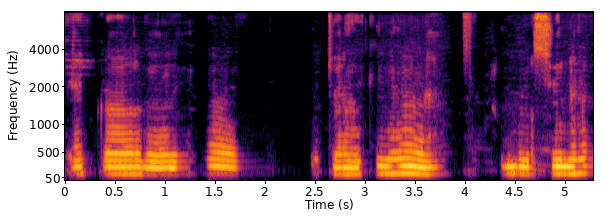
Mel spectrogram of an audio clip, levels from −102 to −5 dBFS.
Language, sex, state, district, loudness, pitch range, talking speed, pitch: Hindi, male, Jharkhand, Sahebganj, -22 LUFS, 115-125 Hz, 55 wpm, 120 Hz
